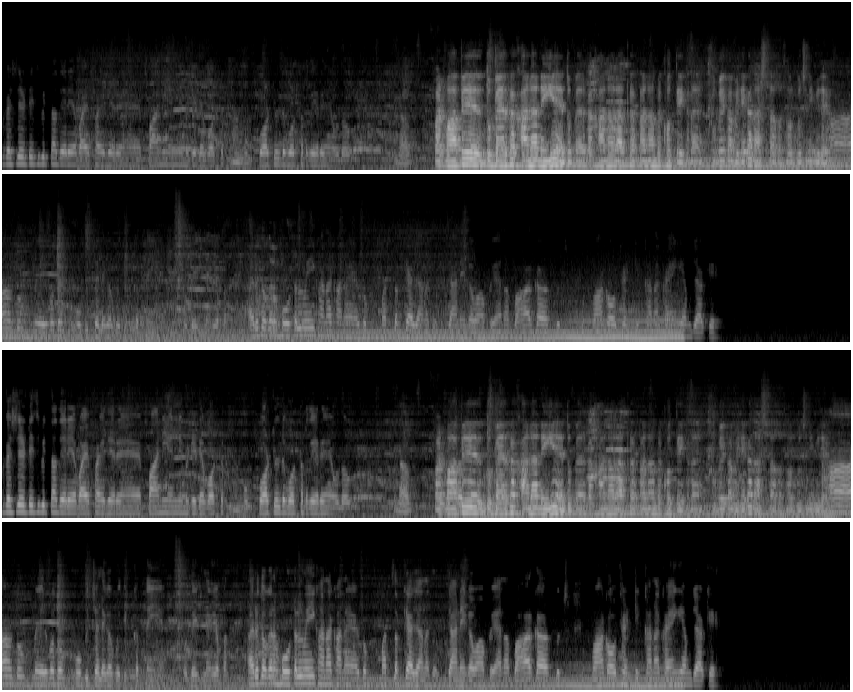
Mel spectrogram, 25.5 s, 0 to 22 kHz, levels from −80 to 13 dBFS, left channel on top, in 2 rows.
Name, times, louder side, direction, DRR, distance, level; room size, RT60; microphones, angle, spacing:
voice 1, 0.0-5.2 5.9-6.2 6.6-7.0 12.3-16.1 16.4-21.1 21.6-23.5, right 6 dB, 70° right, 0.5 m, -31 dB
sound 1, 1.1-19.9, right 1 dB, 5° left, 1.2 m, -42 dB
voice 2, 3.4-3.7 6.5-12.5 16.6-16.9 22.0-22.1, left 3 dB, 65° left, 1.1 m, -23 dB
sound 2, 6.8-23.0, left 3 dB, 35° left, 0.5 m, -34 dB
11.0 x 5.3 x 8.4 m
head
